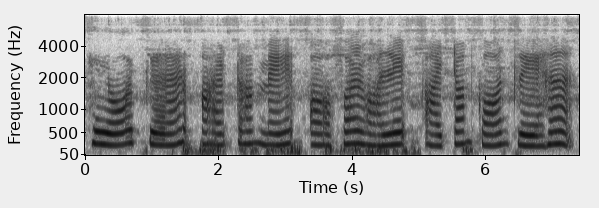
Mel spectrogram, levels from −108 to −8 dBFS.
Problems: constant background noise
